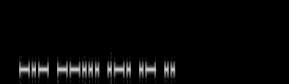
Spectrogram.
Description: Morse code, heard as a keyed tone, about 35 wpm, 700 Hz. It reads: K7RAI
